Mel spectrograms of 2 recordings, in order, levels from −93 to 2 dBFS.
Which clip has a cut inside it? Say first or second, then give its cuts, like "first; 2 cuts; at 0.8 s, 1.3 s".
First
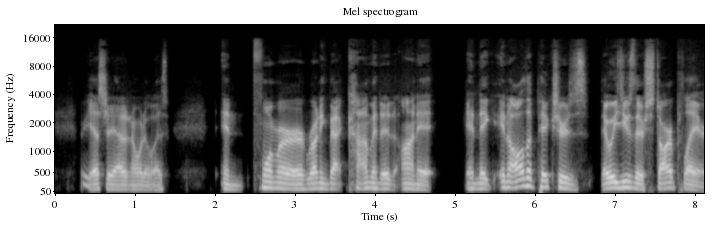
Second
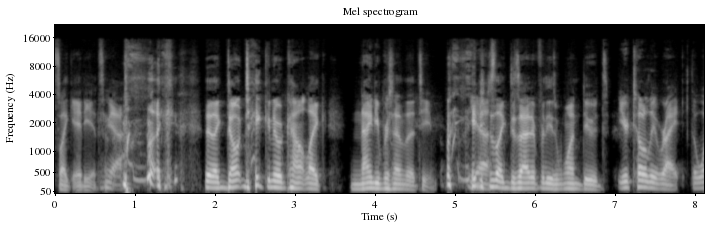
first; 1 cut; at 2.5 s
